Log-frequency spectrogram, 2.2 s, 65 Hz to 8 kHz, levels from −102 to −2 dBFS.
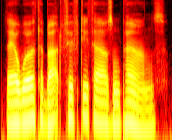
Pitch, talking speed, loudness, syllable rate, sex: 115 Hz, 195 wpm, -16 LUFS, 5.6 syllables/s, male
